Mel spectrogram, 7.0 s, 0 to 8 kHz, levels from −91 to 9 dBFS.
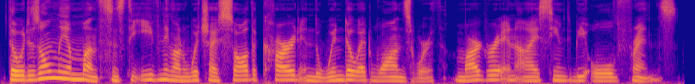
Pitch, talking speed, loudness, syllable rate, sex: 150 Hz, 240 wpm, -19 LUFS, 5.5 syllables/s, male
